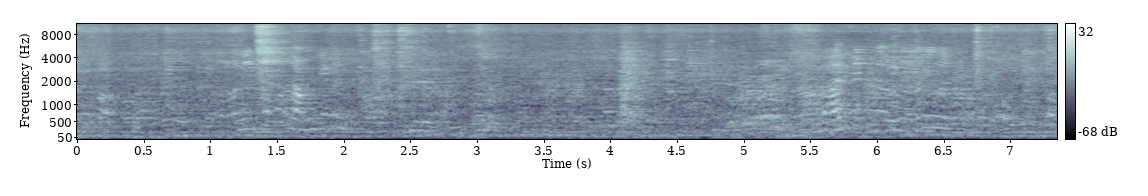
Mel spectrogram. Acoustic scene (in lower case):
restaurant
